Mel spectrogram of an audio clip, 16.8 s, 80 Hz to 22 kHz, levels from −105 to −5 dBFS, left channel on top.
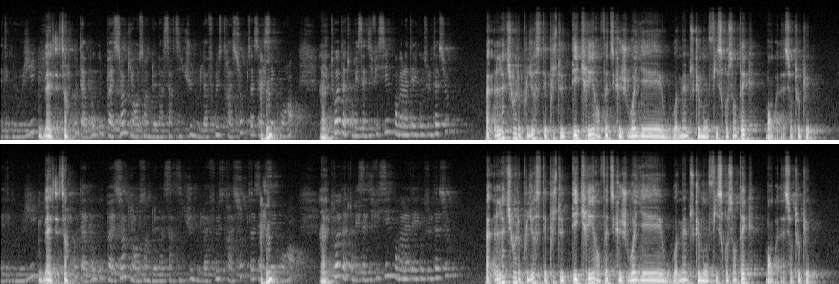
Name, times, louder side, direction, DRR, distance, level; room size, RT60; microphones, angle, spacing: voice 1, 0.0-9.0, left 2 dB, 75° left, 2 dB, 6.9 m, -43 dB
voice 2, 0.8-1.4 5.3-5.4 6.4-6.6 9.7-14.9 15.3-16.2, equal, 15° right, 8 dB, 1.5 m, -23 dB
26.5 x 20.5 x 9.2 m, 1.0 s
head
